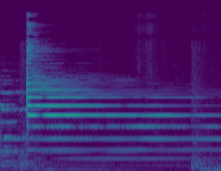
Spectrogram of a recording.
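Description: Cornet-and-drum band music: a sharp struck accent a quarter of a second in, then a held ringing chord that slowly fades.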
